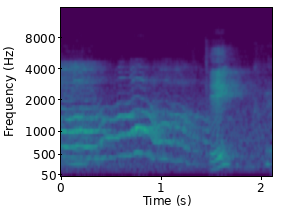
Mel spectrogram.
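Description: A woman's voice humming one short note, about a second long, that rises and then falls in pitch, followed by a quick spoken "okay."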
